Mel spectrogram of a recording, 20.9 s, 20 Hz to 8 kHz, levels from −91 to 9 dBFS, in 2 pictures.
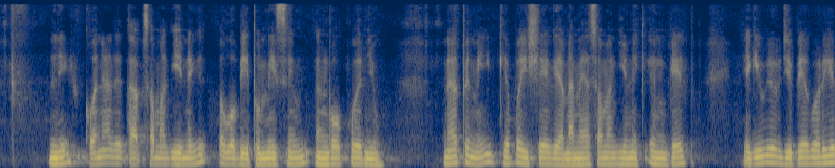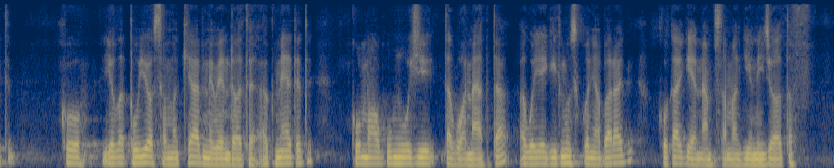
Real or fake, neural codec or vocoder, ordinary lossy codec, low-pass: fake; codec, 16 kHz, 1.1 kbps, Voila-Tokenizer; none; none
